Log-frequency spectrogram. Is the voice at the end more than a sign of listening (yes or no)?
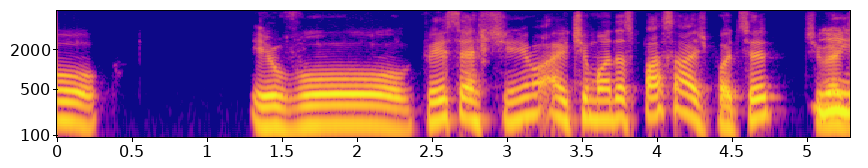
yes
